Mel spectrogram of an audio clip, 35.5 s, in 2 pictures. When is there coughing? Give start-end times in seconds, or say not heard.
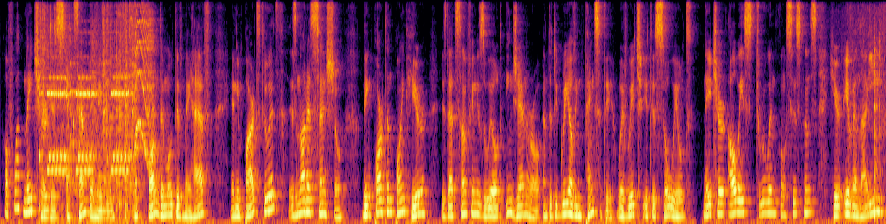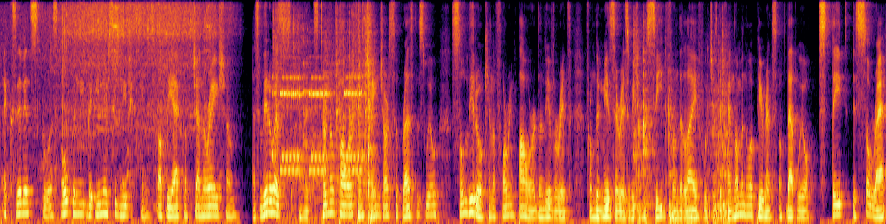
not heard.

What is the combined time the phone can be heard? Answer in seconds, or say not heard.
4 s.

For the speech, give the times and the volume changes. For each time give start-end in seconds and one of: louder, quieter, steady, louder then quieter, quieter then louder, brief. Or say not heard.
0.0-35.4 steady.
